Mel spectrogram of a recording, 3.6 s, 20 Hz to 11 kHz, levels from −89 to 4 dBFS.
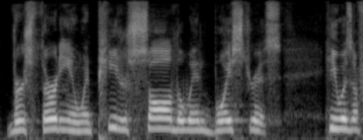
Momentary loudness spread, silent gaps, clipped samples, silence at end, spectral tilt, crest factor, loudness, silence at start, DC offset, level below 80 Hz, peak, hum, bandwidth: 8 LU; none; under 0.1%; 0 s; -4.5 dB/octave; 16 dB; -25 LUFS; 0.1 s; under 0.1%; -56 dBFS; -10 dBFS; none; 11 kHz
